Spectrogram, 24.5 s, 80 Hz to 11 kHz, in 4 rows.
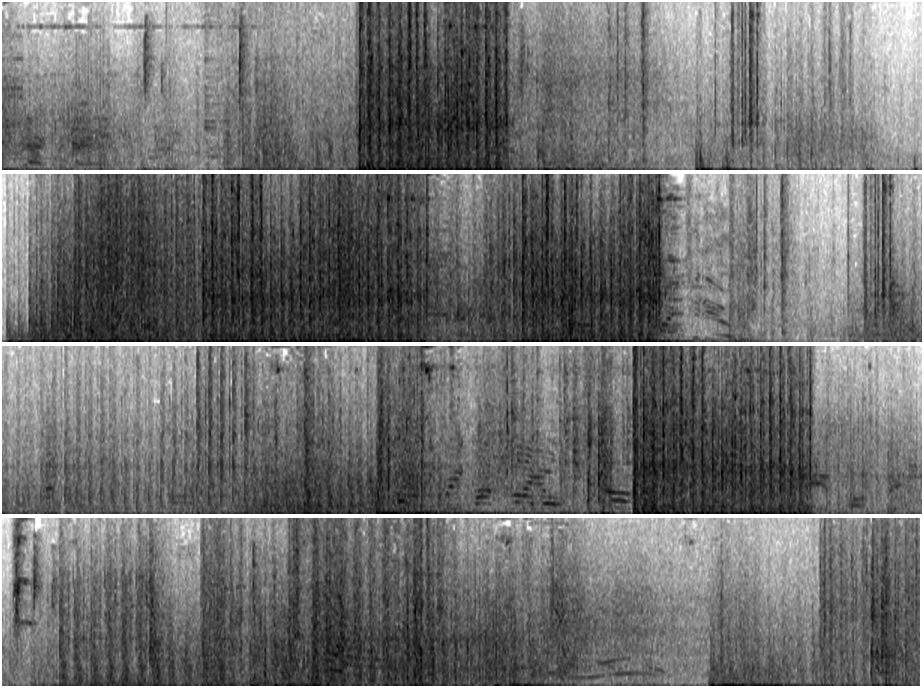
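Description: Shotgun blasts in Call of Duty MW2 gameplay: loud, heavy shots and bursts spread through a busy stretch of game noise, with a few brief lulls between clusters of firing.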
